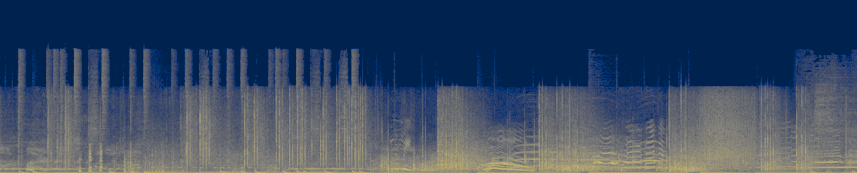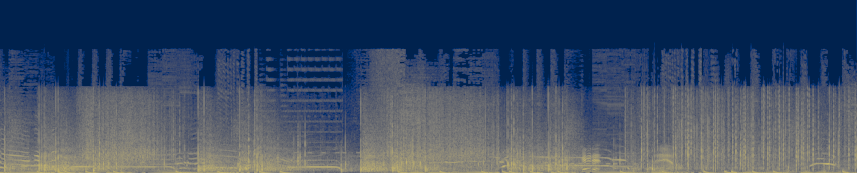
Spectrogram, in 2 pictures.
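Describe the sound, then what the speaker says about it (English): Loud fireworks bang and crackle repeatedly over about twenty-five seconds, with whistling streaks and bursts layered together, while people talk and exclaim nearby. "You like the firework?"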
